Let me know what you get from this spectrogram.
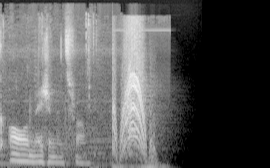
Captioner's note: scratch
